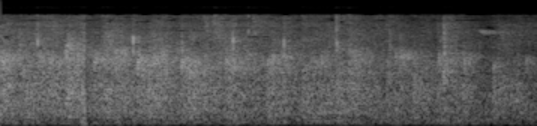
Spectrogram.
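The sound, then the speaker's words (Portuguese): An audience applauds the Lord in the name of Jesus, many hands clapping in a dense, continuous wash that holds at a fairly loud level and fades slightly toward the end, with no voices standing out. “Aplauda o Senhor no nome de Jesus.”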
